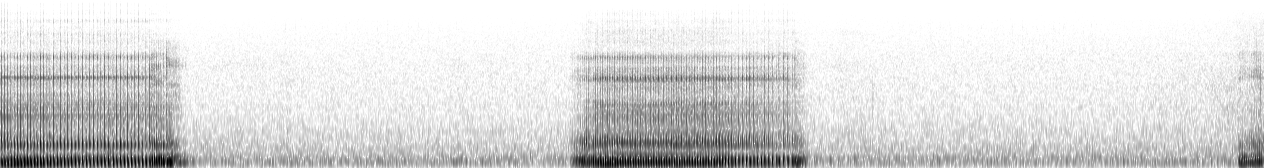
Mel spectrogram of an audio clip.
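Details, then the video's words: Male English Bulldog snoring indoors with his tongue sticking out: long, rough, rattling snores of about two seconds each, separated by roughly four seconds of quiet breathing, a third snore just beginning at the end. "English bulldog Riley is snoring with his tongue sticking o"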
